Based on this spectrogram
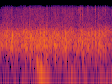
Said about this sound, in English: And while you are in the clapping mood, why don't you welcome all of our guests and welcome everybody.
